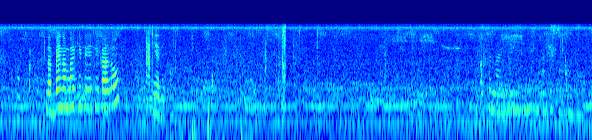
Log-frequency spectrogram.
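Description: Young women talk and call out nearby, outdoors.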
